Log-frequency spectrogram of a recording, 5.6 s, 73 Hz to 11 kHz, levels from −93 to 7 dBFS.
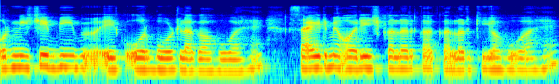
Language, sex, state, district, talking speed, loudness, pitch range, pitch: Hindi, female, Maharashtra, Washim, 195 wpm, -17 LUFS, 165-195 Hz, 180 Hz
